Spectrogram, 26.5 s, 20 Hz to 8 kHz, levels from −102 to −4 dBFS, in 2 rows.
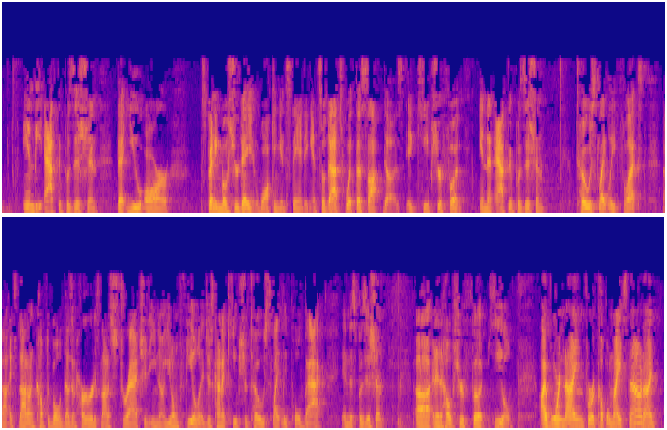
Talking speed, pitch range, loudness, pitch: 185 wpm, 130-155 Hz, -26 LUFS, 140 Hz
